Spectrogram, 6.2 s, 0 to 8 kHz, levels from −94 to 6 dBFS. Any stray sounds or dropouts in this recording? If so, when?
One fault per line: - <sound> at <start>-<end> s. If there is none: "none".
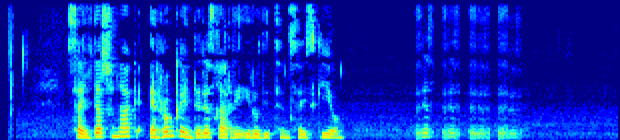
- laugh at 4.2-5.2 s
